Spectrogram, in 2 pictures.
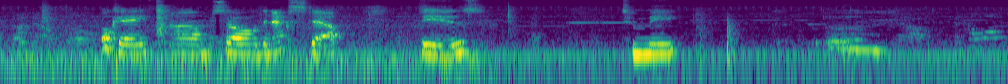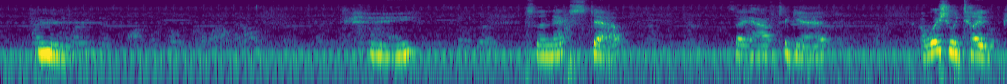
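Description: A young child speaks close by in a high voice.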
